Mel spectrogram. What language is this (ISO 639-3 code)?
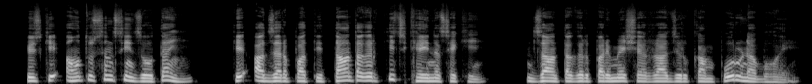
bhd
